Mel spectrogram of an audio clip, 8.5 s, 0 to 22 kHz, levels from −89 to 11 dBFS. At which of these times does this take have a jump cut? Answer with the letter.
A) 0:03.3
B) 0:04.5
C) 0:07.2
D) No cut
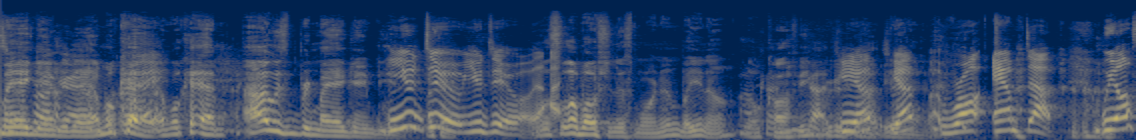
A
